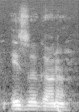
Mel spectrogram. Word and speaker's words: Izu Ugonoh: I'm delighted to be joined this morning by heavyweight contender Izu Ugonoh. Did I say it right? Yeah, that's pretty good. Izu Ugonoh.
